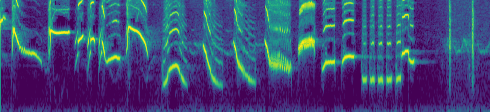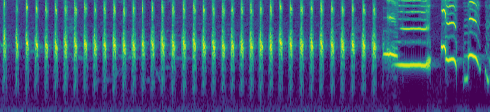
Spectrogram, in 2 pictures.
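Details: Captive-bird training song of a white-rumped shama, used to boost fighting spirit and responsiveness: loud varied whistled swoops and slurs, then a long buzzy trill of fast repeated notes, ending in more whistled phrases.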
